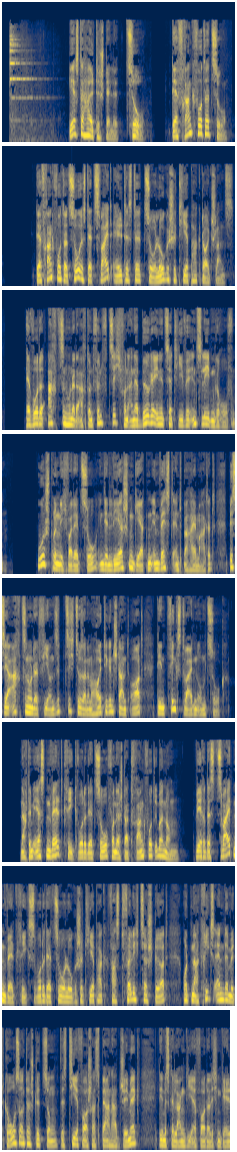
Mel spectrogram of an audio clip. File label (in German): Hochdeutsch; Entlang der Strecke; Ebbelex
